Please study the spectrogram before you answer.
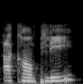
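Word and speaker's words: Acompli: today outlook for iOS it is Acom I think that's that's how you're supposed to pronounce it even in American Acom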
